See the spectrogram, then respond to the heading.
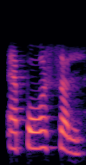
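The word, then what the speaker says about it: apostle: इसमें भी लास्ट में क्या आया है? टी एल इ। तो एस टी एल इ आया है तो इसमें भी क्या हो जाएगा? टी साइलेंट हो जाएगा। तो हम इसको क्या पढ़ते हैं? एपॉसल और लास्ट की इ हम पढ़ते नहीं हैं। तो ये क्या हो जाएगा? एपोसल।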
